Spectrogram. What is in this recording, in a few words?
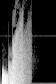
hurt; mmx sfx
